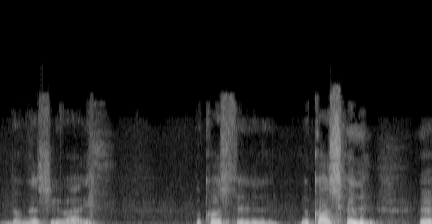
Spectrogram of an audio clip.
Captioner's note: laughs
